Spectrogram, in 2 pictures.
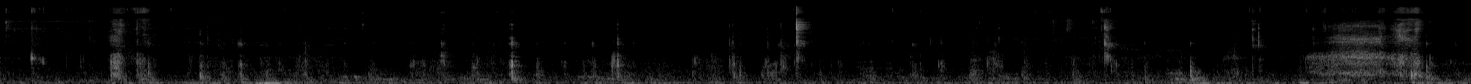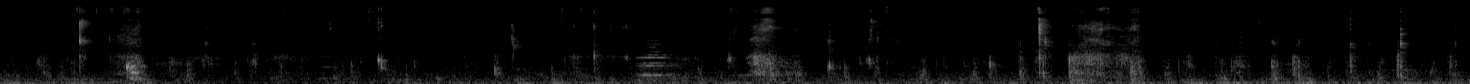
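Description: Close-miked mouth sounds of a person biting and chewing meat off a roast chicken drumstick: irregular wet clicks and smacks, with two longer, rougher stretches about halfway through and near the end.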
